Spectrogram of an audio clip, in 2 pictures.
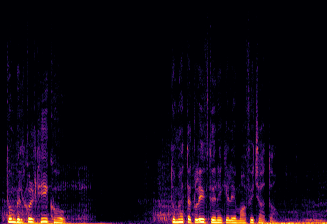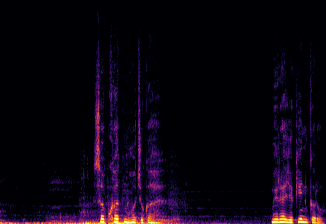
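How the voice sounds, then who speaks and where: A man's voice: high voice, lively intonation, unhurried, long pauses, mellow, soft background music. A man voicing a friendly, reassuring young male hero in a game dub. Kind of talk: Hindi game dub acting.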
